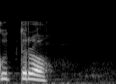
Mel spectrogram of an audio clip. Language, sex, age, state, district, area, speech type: Goan Konkani, female, 18-30, Goa, Quepem, rural, read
